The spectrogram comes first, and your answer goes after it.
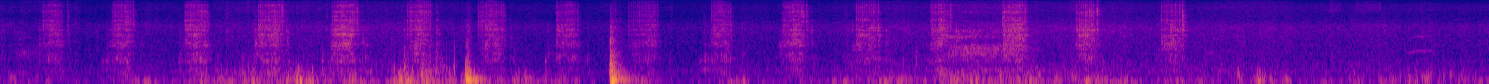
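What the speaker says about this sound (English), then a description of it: "bring down the bracket, tighten up" A hand ratchet tightens the brake caliper bracket bolt on a Skoda Fabia, giving a quick run of close, crisp clicks with a couple of sharper knocks midway.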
